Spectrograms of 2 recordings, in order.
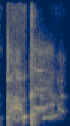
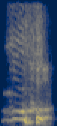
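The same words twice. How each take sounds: First: Rona cough. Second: Light rattly smoker's cough; smoker's rasp. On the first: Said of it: "And the Rona cough is more like". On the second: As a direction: cough like a happy old smoker. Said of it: "So this is the smoker's cough". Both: Shown as a demonstration.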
